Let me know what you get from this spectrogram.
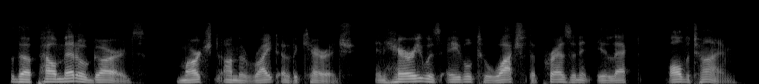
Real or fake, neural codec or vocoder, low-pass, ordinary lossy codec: fake; codec, 16 kHz, 0.8 kbps, ZipCodec; 7.2 kHz; Opus, 16 kbps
